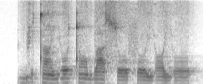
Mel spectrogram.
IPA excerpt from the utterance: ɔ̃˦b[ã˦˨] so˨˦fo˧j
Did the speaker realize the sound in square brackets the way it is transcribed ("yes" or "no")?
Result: no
